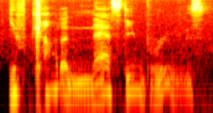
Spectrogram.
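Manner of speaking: reading on while breaking into laughter, slowed; cracking up mid-sentence; laughing through it. Real, not acted.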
